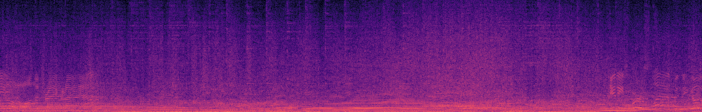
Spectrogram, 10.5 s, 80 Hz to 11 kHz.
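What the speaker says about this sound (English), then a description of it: "This is the number 94 of Kenny Jacobs out of Holmesville, Ohio, on the track right now." A 1998 All Star Circuit of Champions sprint car, number 94, runs a lap at Eagle, Nebraska, its engine roaring loud and steady throughout while a track announcer talks over it.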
